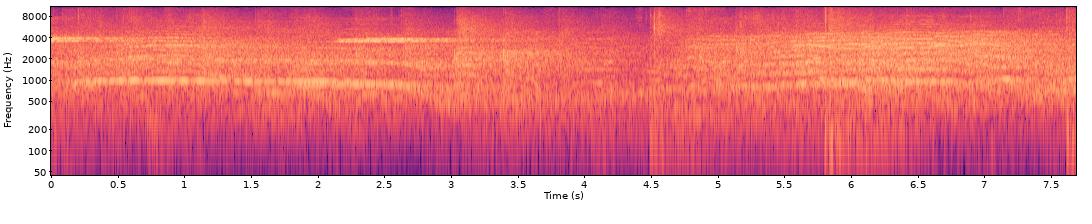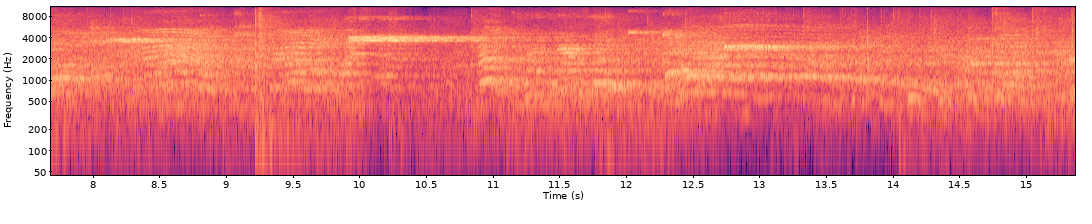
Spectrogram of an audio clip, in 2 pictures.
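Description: Volleyball rally in a gymnasium: a few sharp slaps of the ball being hit, over players and spectators calling and shouting, all echoing in the large hall.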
